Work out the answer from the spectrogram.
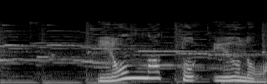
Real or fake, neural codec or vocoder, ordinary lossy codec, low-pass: real; none; none; none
